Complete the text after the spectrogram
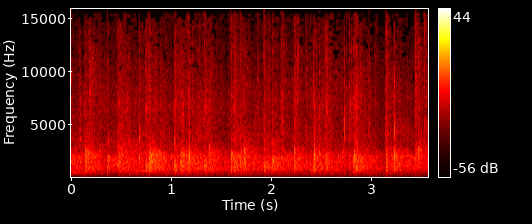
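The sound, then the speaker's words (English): A crowd applauds steadily, a dense wash of many hands clapping at once with no gaps, holding a fairly loud, even level throughout. “You can clap.”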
